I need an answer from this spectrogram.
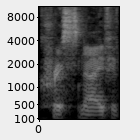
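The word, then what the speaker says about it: Crysknife: He's going to be the Christ knife, which is really close to Christ knife, or Chris knife, if you want to pronounce it that way.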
